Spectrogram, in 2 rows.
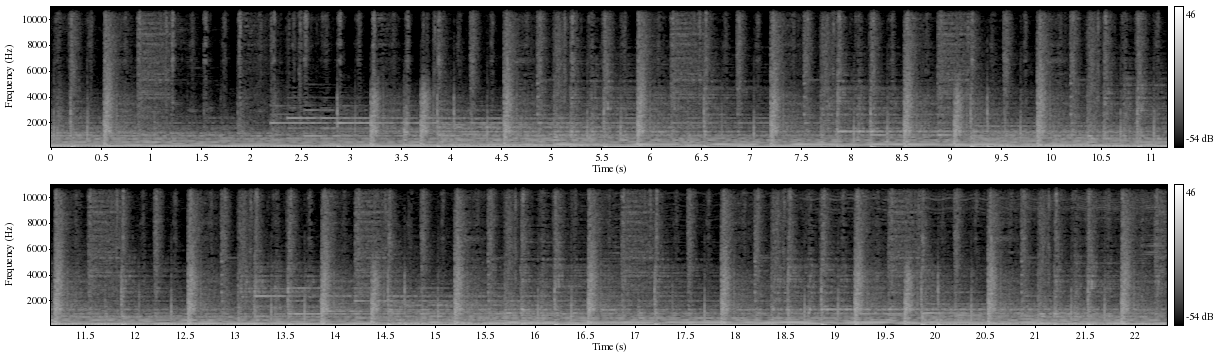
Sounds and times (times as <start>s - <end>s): Music: 0.0s - 22.3s.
